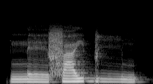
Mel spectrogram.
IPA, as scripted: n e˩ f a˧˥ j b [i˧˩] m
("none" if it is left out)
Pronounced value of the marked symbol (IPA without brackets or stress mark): i˧˩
